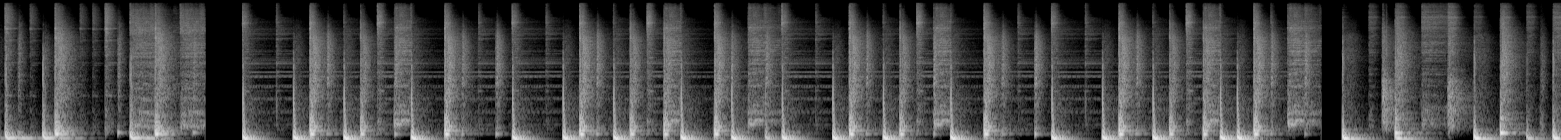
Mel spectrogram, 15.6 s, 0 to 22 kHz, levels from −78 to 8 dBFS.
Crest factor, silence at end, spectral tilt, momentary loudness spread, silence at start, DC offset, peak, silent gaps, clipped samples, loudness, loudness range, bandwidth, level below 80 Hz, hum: 12 dB; 0 s; -5 dB/octave; 11 LU; 0 s; under 0.1%; 0 dBFS; 2.05-2.41 s, 13.22-13.40 s; under 0.1%; -13 LUFS; 1 LU; over 20 kHz; -14 dBFS; none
